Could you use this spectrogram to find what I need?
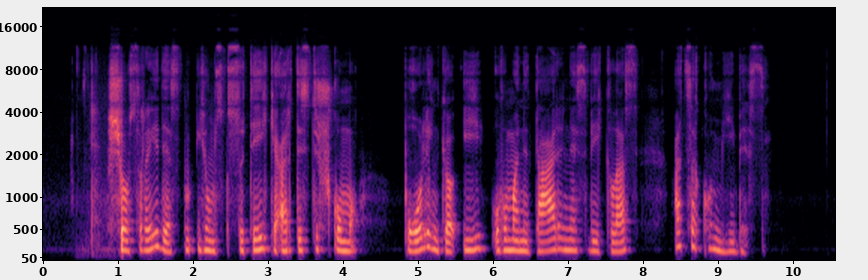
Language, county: Lithuanian, Panevėžys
